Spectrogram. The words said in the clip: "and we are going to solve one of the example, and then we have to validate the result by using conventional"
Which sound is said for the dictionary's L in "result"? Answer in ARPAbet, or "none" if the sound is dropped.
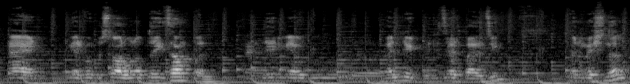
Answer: none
